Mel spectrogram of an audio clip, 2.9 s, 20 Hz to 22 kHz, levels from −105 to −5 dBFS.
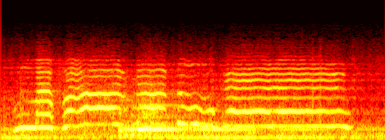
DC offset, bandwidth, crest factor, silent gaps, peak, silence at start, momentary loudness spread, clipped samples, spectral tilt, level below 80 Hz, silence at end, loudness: under 0.1%; 4.4 kHz; 14 dB; none; -4 dBFS; 0 s; 6 LU; under 0.1%; -10 dB/octave; -46 dBFS; 0 s; -18 LUFS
